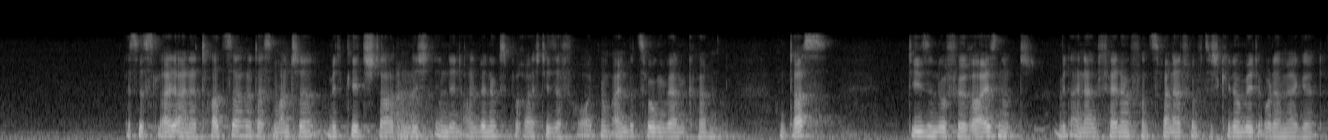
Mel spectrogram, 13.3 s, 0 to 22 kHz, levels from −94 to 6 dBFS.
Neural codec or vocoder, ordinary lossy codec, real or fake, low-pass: none; none; real; none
